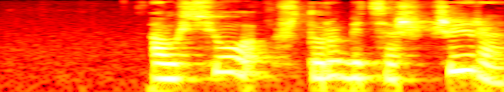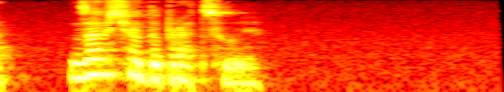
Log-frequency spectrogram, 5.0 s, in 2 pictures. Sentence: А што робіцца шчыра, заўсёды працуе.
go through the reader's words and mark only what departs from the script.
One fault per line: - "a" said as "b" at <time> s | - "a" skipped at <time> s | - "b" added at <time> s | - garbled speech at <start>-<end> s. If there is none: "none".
- "ўсё" added at 0.9 s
